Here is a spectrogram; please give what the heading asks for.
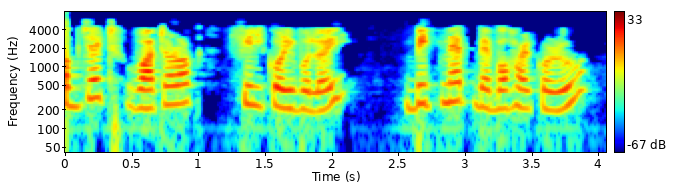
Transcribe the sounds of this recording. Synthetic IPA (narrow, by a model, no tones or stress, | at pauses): ɔbd͡ʒek̚twatɔɹɔk | pʰilkoɹibɔloj | bitmɛp̚bɛbɔɦaɹkoɹʊ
